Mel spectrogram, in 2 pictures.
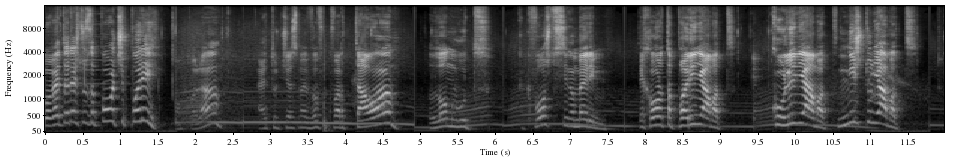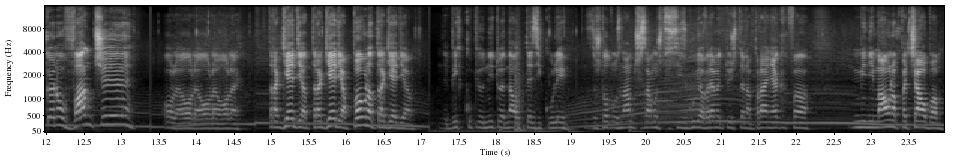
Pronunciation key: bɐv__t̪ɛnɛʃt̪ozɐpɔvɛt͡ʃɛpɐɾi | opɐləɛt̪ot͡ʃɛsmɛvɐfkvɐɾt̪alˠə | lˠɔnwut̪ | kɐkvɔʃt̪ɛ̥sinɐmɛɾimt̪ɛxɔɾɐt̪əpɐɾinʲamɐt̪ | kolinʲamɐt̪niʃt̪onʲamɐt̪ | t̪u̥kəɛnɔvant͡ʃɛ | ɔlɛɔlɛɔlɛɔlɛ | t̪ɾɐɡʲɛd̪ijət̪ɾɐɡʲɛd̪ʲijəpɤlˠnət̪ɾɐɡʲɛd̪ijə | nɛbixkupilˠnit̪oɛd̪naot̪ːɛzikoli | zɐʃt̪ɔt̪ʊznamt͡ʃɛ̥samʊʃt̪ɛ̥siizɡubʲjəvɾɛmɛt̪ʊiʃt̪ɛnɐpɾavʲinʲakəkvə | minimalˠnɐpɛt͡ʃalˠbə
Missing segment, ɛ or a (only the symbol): ɛ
